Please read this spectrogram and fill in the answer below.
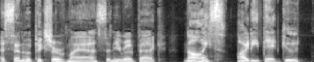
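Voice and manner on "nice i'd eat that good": put-on dropping into an Australian accent. Reading back a text reply from Jason Ellis; Jason Ellis Australian accent. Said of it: "That was a really good accent".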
